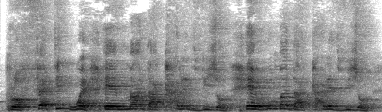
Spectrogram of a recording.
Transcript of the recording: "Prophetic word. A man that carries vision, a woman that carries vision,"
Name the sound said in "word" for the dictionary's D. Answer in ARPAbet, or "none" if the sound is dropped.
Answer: none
